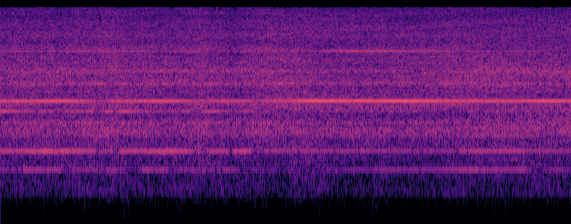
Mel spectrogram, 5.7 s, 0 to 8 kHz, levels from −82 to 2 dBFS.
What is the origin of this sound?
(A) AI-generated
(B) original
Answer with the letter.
B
